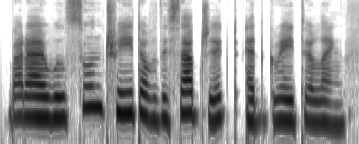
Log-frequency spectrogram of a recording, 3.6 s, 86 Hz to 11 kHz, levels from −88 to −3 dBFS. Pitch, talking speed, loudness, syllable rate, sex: 215 Hz, 185 wpm, -17 LUFS, 3.9 syllables/s, female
